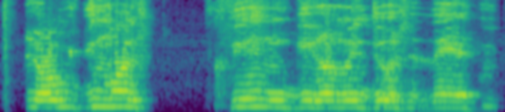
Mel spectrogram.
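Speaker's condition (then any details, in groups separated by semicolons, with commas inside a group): Cerebral palsy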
